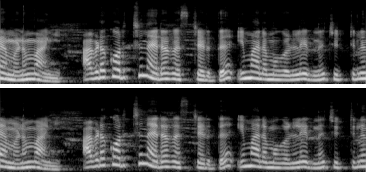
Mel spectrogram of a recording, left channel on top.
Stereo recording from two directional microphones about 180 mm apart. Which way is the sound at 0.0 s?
10° left (ahead or behind).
